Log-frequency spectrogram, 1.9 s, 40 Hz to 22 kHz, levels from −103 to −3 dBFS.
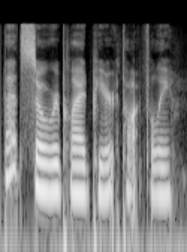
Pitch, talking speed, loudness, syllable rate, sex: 185 Hz, 160 wpm, -18 LUFS, 5.4 syllables/s, female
